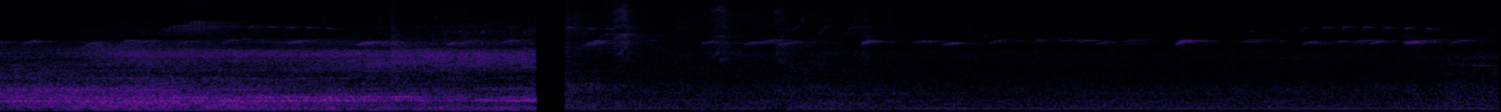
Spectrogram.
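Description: A bird calling in a steady run of short chirps, about two a second. For the first five seconds this sits over a steady mechanical hum that stops abruptly at a cut, after which the chirping goes on over a quiet background.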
